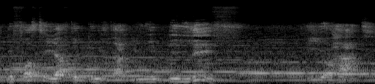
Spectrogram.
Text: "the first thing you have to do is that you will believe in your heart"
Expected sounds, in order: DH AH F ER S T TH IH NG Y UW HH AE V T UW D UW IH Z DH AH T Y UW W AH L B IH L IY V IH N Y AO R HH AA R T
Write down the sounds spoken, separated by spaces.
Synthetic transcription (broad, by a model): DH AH F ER S T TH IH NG Y UW HH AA F T UW D UW IH Z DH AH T Y UW W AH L B IH L IY V IH N Y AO HH AA T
